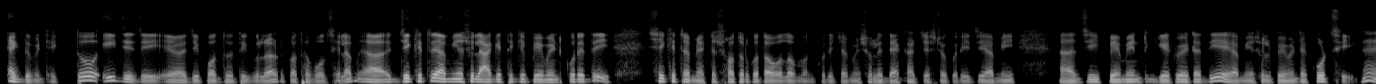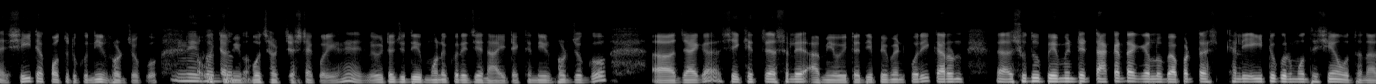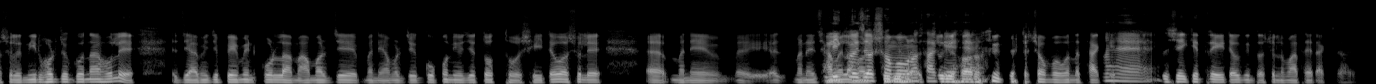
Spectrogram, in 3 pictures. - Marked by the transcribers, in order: in English: "payment"; in English: "payment gateway"; in English: "payment"; in English: "payment"; in English: "payment"; in English: "payment"; in English: "Leak"; chuckle
- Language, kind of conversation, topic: Bengali, podcast, অনলাইন কেনাকাটা করার সময় তুমি কী কী বিষয়ে খেয়াল রাখো?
